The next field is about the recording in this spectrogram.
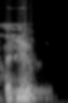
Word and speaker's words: Le Loup: You pronounce the P in that? Le Loup? – Yeah, Le Loup.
